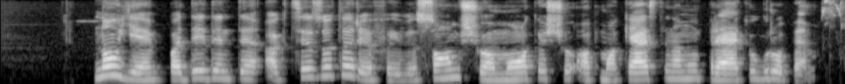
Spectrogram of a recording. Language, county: Lithuanian, Utena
